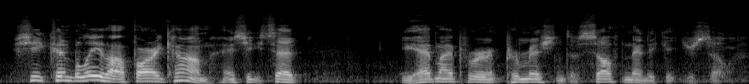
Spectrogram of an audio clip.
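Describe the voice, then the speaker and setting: Pitched at a medium level, a man's voice swings very widely in pitch. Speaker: video blogger. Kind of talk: casual monologue. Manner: halting.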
